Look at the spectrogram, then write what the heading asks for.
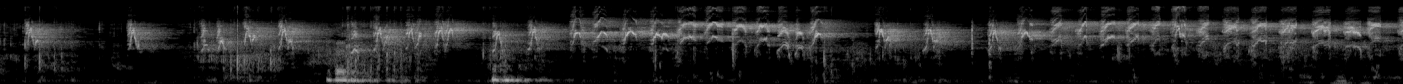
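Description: A small bird chirping rapidly and repeatedly in high, sharp calls, sparse at first and nearly continuous from about halfway through.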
